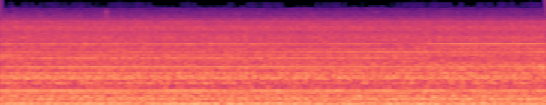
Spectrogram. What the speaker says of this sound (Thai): ตอนนี้เราก็อยู่ระหว่างการสตาร์ทเครื่องยนต์นะครับ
